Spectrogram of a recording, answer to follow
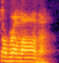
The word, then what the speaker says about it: Orellana: Orellana is someone who, not that I've never heard of him, but I only know him in FIFA because he's Chilean. So, yeah. You don't know it's pronounced Orellana?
